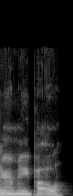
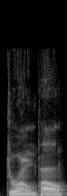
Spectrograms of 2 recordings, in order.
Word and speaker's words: Jerome Powell: How do you pronounce this man's name again? Jeremy Powell. Jerome Powell.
